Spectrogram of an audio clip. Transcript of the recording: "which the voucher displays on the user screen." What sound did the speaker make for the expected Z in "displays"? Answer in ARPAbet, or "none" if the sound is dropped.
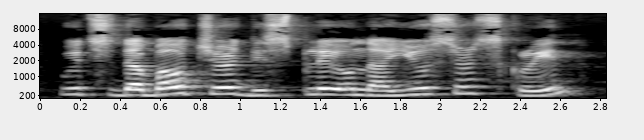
none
